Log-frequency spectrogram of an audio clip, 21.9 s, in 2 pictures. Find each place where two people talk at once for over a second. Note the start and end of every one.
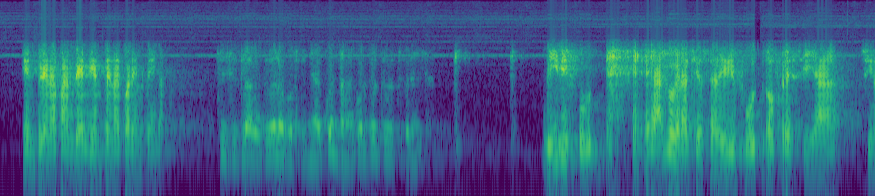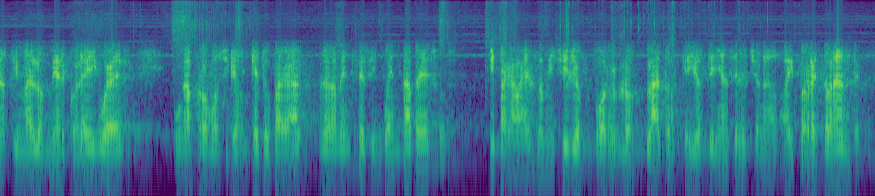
none

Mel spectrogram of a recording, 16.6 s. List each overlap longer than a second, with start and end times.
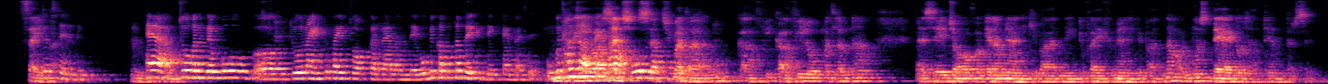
6.8-8.5

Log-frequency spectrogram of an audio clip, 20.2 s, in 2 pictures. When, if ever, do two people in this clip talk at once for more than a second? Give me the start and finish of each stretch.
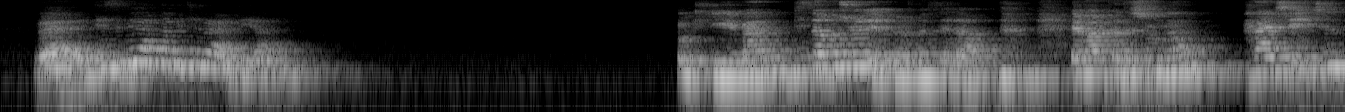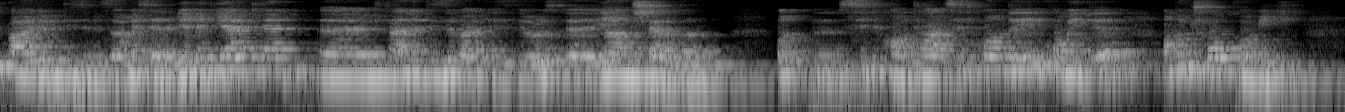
none

